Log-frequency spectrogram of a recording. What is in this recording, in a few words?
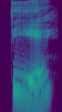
"tie", Spanish syllable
